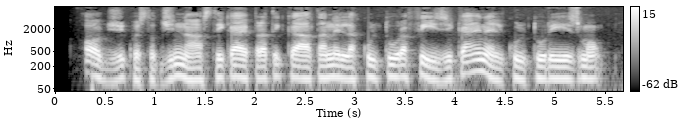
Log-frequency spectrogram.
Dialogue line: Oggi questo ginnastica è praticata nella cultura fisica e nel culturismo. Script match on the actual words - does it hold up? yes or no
yes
